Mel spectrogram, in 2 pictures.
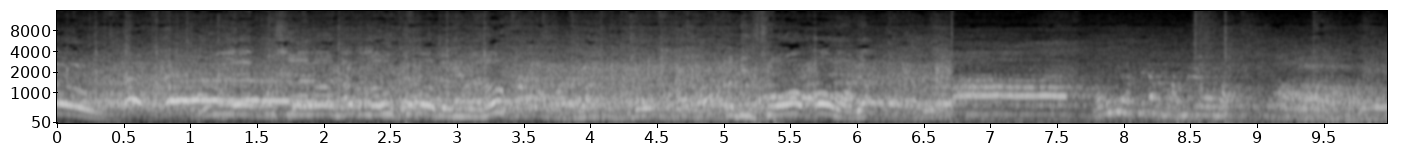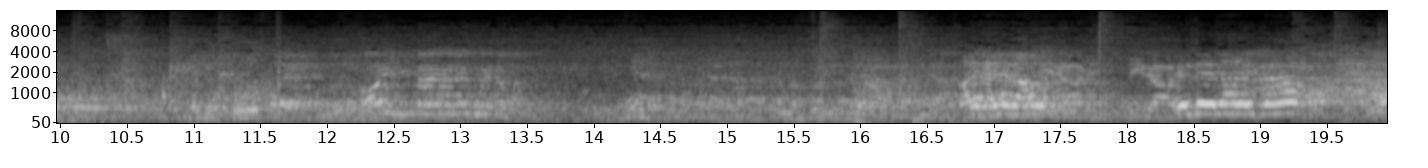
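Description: A large crowd chatters and calls out loudly in an echoing hall.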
